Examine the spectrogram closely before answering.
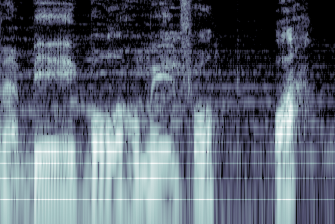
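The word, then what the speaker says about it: phở: Well, now I have just had a big bowl of homemade Fua, which nonVietnamese speakers will pronounce fo, but it's actually fa.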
